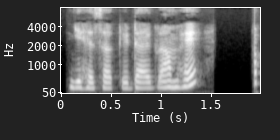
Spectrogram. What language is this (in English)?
Hindi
